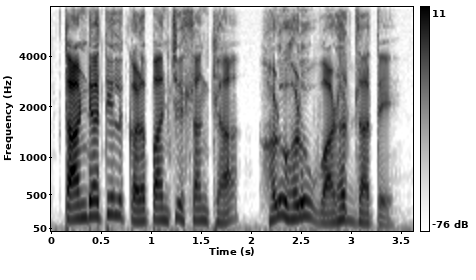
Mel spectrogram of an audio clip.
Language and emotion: Marathi, neutral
